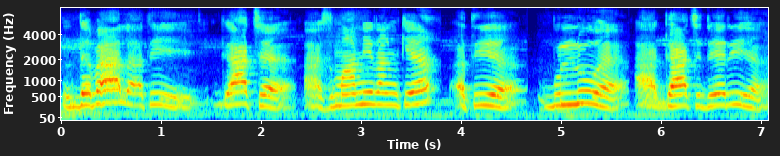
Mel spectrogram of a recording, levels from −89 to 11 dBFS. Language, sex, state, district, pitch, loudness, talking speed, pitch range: Hindi, male, Bihar, Araria, 290 Hz, -17 LUFS, 120 wpm, 270-310 Hz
